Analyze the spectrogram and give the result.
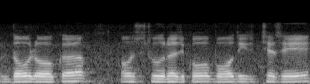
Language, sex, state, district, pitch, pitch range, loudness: Hindi, male, Chandigarh, Chandigarh, 130 Hz, 125-130 Hz, -14 LUFS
